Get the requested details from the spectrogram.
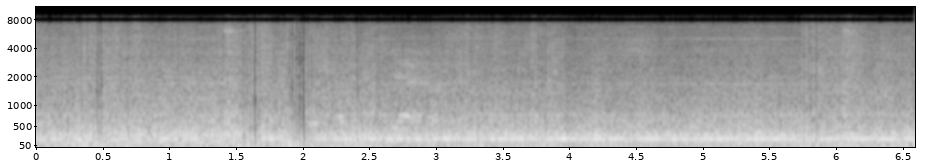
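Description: A bus body rattles and rumbles over the road.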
